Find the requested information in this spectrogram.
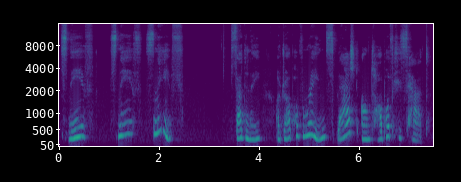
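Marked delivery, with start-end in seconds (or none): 0.0-2.5 three sniffs, each pitched higher; sniff, sniff, sniff, climbing in pitch each time; imitated sniffing. A narrator's reading. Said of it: "A sort of sniffing noise".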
